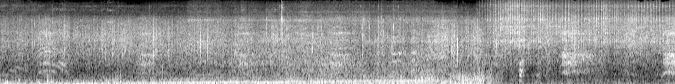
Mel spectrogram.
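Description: Mountain bike riding on a dirt trail heard from a rider's camera: wind rumble on the microphone and tyre noise, with a hum that rises slowly in pitch over several seconds. The sound drops away suddenly about seven seconds in, leaving a quieter stretch with a few brief voices.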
